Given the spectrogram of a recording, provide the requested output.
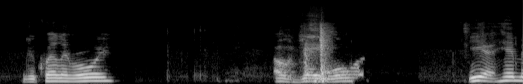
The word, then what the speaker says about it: Jaquelin Roy: Jaquelin Roy.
